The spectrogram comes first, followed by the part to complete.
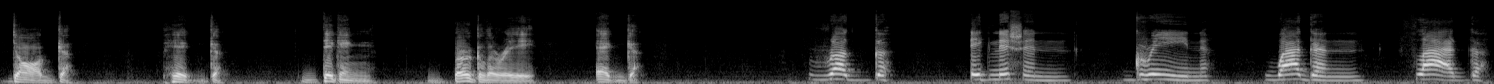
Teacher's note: pushing g g you'll feel a crisp tap and a voiced pulsation of the back of the tongue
